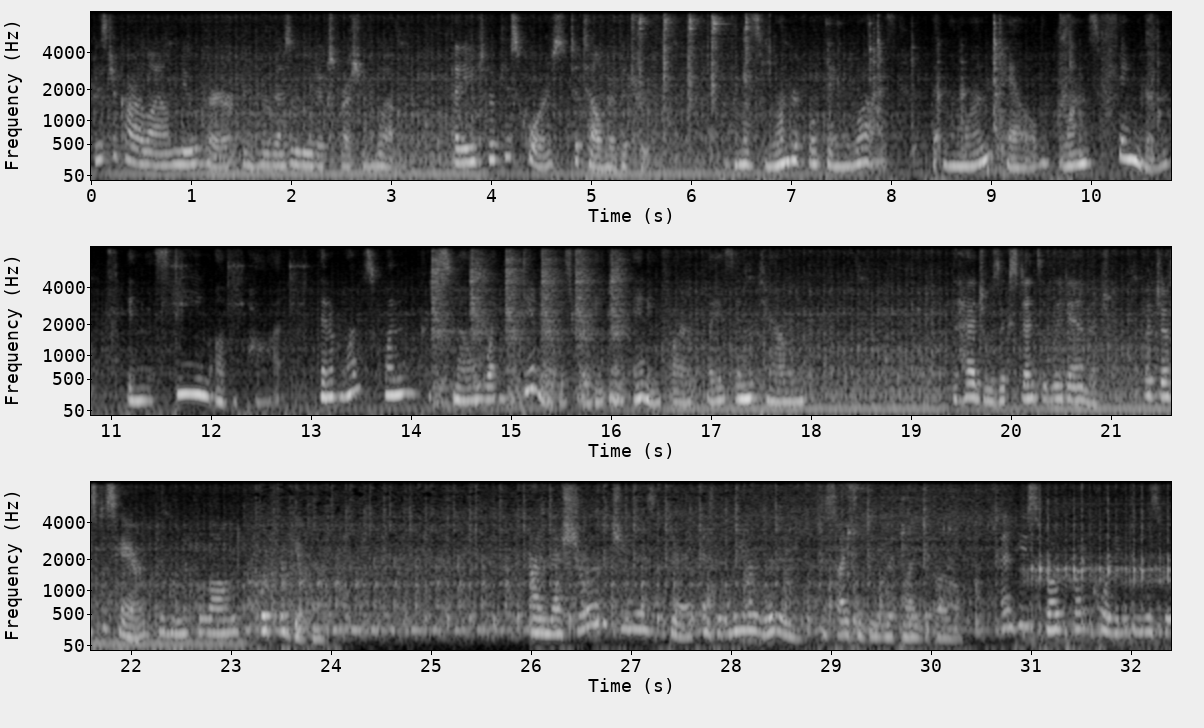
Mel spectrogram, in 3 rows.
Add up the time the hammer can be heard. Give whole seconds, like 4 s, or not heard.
5 s.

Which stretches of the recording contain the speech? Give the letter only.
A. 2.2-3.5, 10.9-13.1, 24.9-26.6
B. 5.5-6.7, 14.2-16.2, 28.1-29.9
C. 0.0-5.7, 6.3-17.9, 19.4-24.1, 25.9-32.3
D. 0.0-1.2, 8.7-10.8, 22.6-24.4
C.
